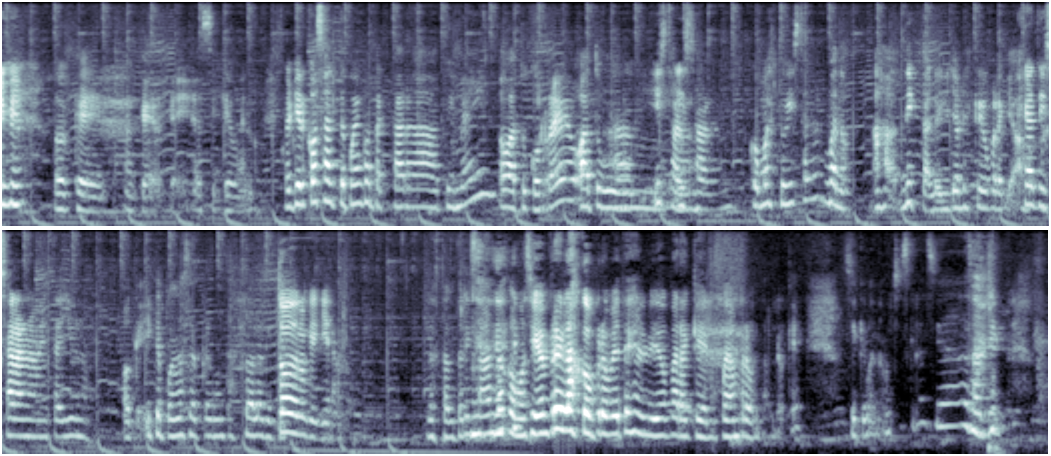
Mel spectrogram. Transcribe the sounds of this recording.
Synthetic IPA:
me | okej | okḛjo̰kḛja̰sike̞βwḛno̰ | kwalkjeɾko̞sat̪ep̬we̞ðeko̞nt̪ak̚t̪aɾat̪uimejlo̞at̪uko̞re̞oat̪uist̪aɾamaɾamko̞moe̞st̪uinst̪aɣɾambwe̞no̞ | axa̰d̪ik̚t̪aloiʝo̞loeskɾiβo̞poɾakia̰βa̰at̪isalanoβent̪ajuno | okḛjʔḭt̪epwe̞ðeŋase̞ɾpɾe̞ɣunt̪ast̪oðaloket̪oðolokekjeɾaŋ | loest̪awt̪oɾisand̪okomosje̞mpɾelasko̞mpɾo̞me̞t̪esenelβiðe̞opaɾake̞lepwe̞ðampɾeɣunt̪aɾleokej | asikewe̞nomut͡ʃazɡɾasjas

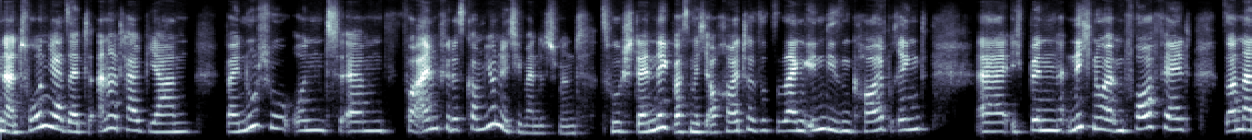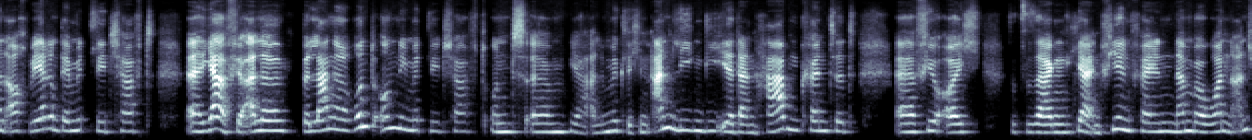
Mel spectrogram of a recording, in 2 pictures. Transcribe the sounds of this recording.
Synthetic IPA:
ɪb̥ɪnantʰoːnjaːzaɪtʔa̰ndɐthalpjaːʁən | b̥aɪnuːʃuːʔʊntʔɛːmfoːɐʔa̰ləmfyːɐdaskʰɔmjuːnɪtʰimɛnəd͡ʒmɛntt͡suːʃtɛndɪçv̥asmɪçaʊxhɔʏtəzoːt͡suzaːɡŋ̩ɪndiːzn̩kʰɔːlbʁɪŋt | ʔɛːʔɪçb̥ɪnːɪçtnuːɐɪmfoːɐfɛltz̥ɔndɐnʔa̰ʊxv̥ɛːʁ̞ənt̚d̥eːɐmɪt̚ɡ̥liːtʃaftʔɛːjaːfyːɐʔa̰ləb̥əlaŋəʁʊntʊmdiːmɪt̚ɡ̥liːtʃaftʊntʔɛːjaːʔa̰ləmøːklɪçn̩ʔa̰nliːɡŋ̩diːiːɐdanhaːbm̩kʰœntʰətʔɛːfyːɐʔɔʏç | z̥oːt͡suzaːɡŋ̩jaːɪnfiːlənfɛlənːambɐwanʔa̰n

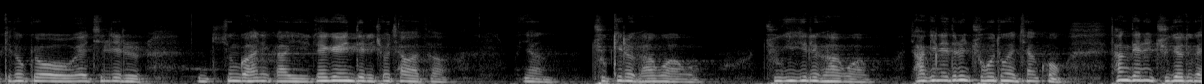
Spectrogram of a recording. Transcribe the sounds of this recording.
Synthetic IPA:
kidokʰjoe̞t͡ɕiʎːiɾɯɭ | t͡ɕɯŋɡoɦaɲik͈aiɾeɡjoindɯɾit͡ɕ͈ot͡ɕʰawasʰʌ | kɯɲaŋt͡ɕuk͈̚iɾɯɭkaɡoɦaɡo | t͡ɕuɡiɡiɾɯɭkaɡoɦaɡo | t͡ɕaɡine̞dɯɾɯnt͡ɕuɡodukant͡ɕʰiankʰosʰaŋde̞nɯnt͡ɕuɡjoduɡa

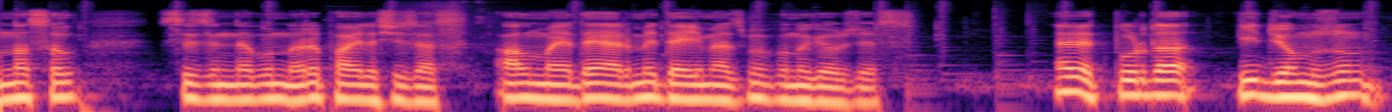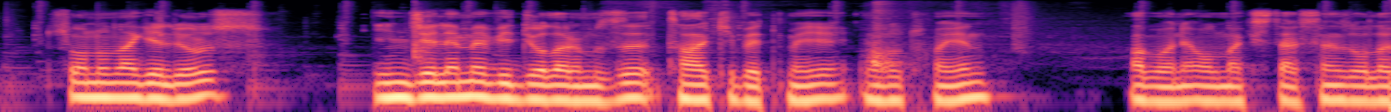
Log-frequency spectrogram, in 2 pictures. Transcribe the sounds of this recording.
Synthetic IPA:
nasɯlˠ | sizinlʲɛbunlˠaɾɯpʰajlˠaʃɯd͡ʒaz̥alˠmajad̪e̞jæɾmid̪e̞jmæzmibunuɟø̞ɾyd͡ʒɛz̥ | ɛvɛt̪̚buɾd̪avid̪jo̞muzun | so̞nunaɟe̞lʲijo̞ɾuz̥ | ind͡ʒe̞lʲe̞mɛvid̪jo̞lˠaɾɯmɯzɯt̪ʰaːcʰipɛt̪me̞jiunut̪ʰmajɯn | abo̞nɛo̞lˠmaki̥st̪ʰæɾsenizo̞lˠa

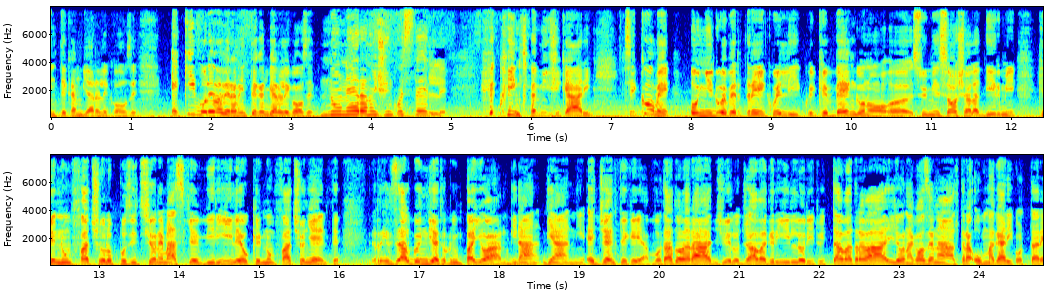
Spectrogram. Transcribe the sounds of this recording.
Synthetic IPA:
nt̪ekambjaːɾelekɔːze | ekːivːoleːvaveɾament̪ekambjaːɾelekɔːzenonɛːɾanoit͡ʃiŋkwest̪elːḛ | ekːwind̪iamiːt͡ʃikaːɾisekːoːme | oɲːid̪uːepert̪ɾekːwelːikkːevːɛŋɡonosuimjɛjsɔːt͡ʃalad̪ːirmi | k̟enːoɱfat͡ʃːolopːozit̪sːjoːnemaskjaevːiɾiːleokːenːoɱfat͡ʃːonjɛnt̪e | rizalɡoind̪jɛːt̪ɾod̪iumpajoand̪iad̪ianːiʔɛd͡ʒːɛnt̪ek̟ea̰vːot̪aːt̪̬olaɾad͡ʒːielod͡ʒaːvaɡɾilːoɾit̪wit̪ːaːvat̪ɾavaʎːounakɔːzainalt̪ɾaʔomːaɡaːɾikot̪ːaːɾe

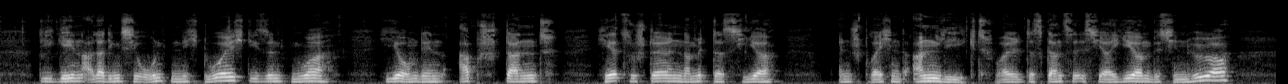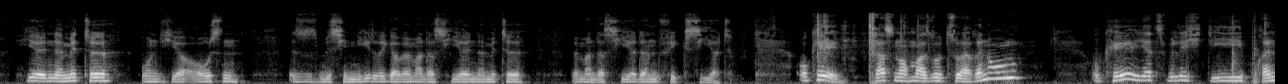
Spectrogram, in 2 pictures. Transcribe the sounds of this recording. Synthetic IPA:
d̥iːɡeːənʔa̰lɐdɪŋshiːɐʔʊntn̩nɪçt̚d̥ʊɐçd̥iːzɪntnuːɐ | hiːɐʊmdeːnʔapʃtant | heːɐt͡suʃtɛləndamɪt̚d̥ashiːɐ | ʔɛntʃpʁ̥ɛçn̩tʔanliːktv̥aɪldasɡ̥ant͡səɪstjaːɦiːɐnbɪsçənɦøːɐ | hiːɐɪndeːɐmɪtʰə | ʔʊnthiːɐʔaʊsn̩ | ʔɪstɛsn̩bɪsçənːiːdʁɪɡɐvɛnmandashiːɐɪndeːɐmɪtʰə | vɛnmandashiːɐdanfɪksiːɐt | ʔokʰeː | d̥asnɔχmaːlzoːt͡suːɐɛʁɪnəʁʊŋ | ʔokʰeːjɛt͡stv̥ɪlɪçd̥iːbʁɛ

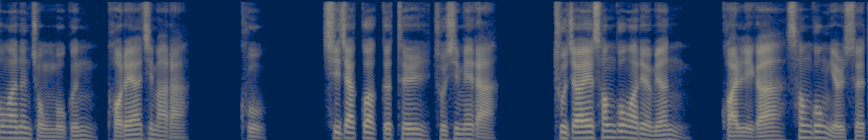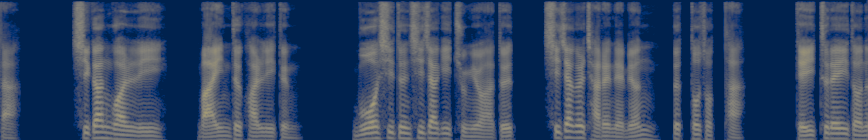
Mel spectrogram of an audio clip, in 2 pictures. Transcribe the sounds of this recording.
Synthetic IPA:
oŋɦanɯnt͡ɕoŋmoɡɯnkʌɾe̞ɦad͡ʑimaɾa̰ | ku | ɕʰid͡ʑak̚k͈wak͈ɯtʰɯɭt͡ɕoɕʰimɦe̞ɾa̰ | tʰud͡ʑae̞sʰʌŋɡoŋɦaɾjʌmjʌn | kwaʎːiɡasʰʌŋɡoŋjʌɭs͈ueda̰ | ɕʰiɡanɡwaʎːi | maindɯkwaʎːidɯŋ | muʌɕʰidɯnɕʰid͡ʑaɡit͡ɕuŋjoɦadɯt̚ | ɕʰid͡ʑaɡɯɭt͡ɕaɾɦe̞ne̞mjʌnt͈ɯt͈ot͡ɕotʰa̰ | te̞itʰɯɾe̞idʌn

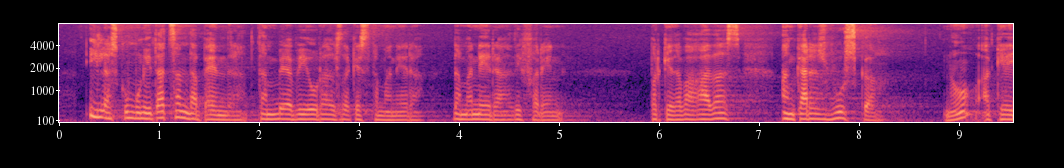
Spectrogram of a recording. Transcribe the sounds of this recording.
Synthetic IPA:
iləskumunit̪at͡sand̪əpɛnd̪ɾət̪əmbeəβiwɾəːlˠzðəkɛst̪əməneɾəd̪əməneɾəðifəɾen | pəɾkɛðəβ̞əɣ̞að̞əsəŋkaɾəːzβuskə | noə̰kɛ

